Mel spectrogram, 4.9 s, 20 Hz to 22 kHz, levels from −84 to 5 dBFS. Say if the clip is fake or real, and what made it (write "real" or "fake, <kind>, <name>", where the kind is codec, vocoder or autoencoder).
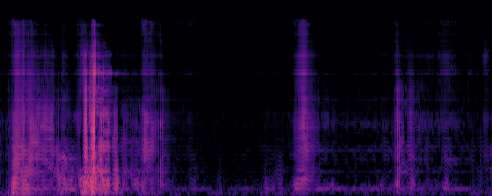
fake, vocoder, BigVGAN v2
